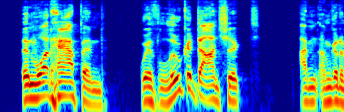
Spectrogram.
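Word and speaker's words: Dončić: say It come on it's very easy donic donic Luka Don I want to add an extra CH in there for some reason donic Luca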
